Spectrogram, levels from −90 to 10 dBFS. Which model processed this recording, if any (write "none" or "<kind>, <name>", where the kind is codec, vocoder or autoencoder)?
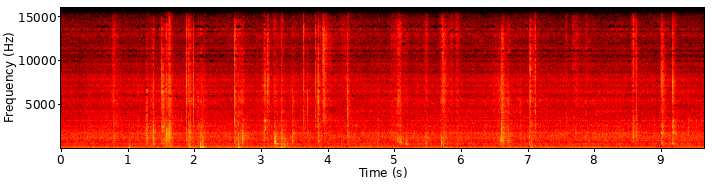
codec, SNAC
